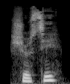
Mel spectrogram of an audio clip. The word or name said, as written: chausses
